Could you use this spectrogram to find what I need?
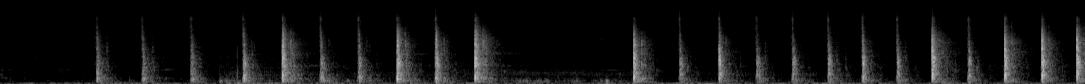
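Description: A knife chops leafy herbs on a wooden board in steady strokes.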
